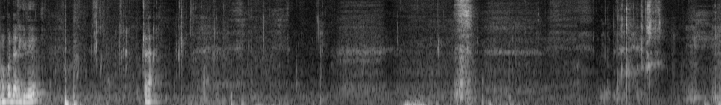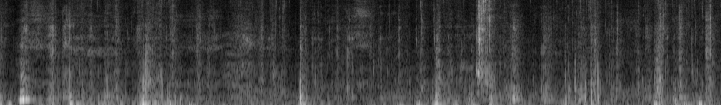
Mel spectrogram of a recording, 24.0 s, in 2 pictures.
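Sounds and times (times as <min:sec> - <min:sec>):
chewing and biting food: 0:00.8 - 0:05.5, 0:09.9 - 0:24.0
sharp hiss: 0:06.8 - 0:08.0.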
